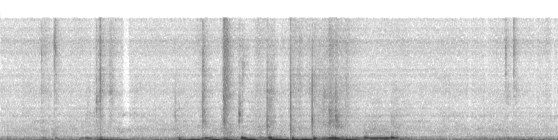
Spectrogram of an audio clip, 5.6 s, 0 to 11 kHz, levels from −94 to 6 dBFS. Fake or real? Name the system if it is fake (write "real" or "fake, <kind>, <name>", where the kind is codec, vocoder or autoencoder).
fake, codec, SNAC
